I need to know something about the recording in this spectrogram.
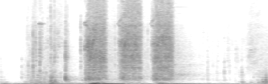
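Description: A cordless ratchet whirs in short, loud bursts.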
